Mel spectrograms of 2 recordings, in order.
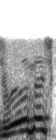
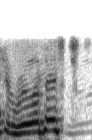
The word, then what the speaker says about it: Rooibos: Is Rooibos, remember red Rooibos? Rooibos is spelled R-O-O-I-B-U-S, Rooibos.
